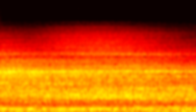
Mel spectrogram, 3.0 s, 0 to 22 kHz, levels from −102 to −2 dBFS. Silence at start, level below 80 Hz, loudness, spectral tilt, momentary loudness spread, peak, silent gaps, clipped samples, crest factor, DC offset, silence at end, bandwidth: 0 s; -40 dBFS; -25 LUFS; -6 dB/octave; 4 LU; -12 dBFS; none; under 0.1%; 12 dB; under 0.1%; 0 s; 8 kHz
